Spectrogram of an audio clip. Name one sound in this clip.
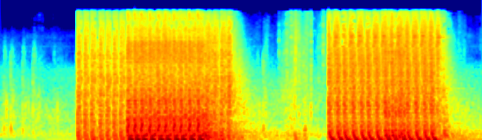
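Rapid gunfire bursts out loudly.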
